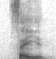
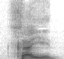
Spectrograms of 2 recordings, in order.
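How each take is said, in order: First: The s sound is clear and precise. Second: The s sound is lisped and unclear. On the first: The speaker calls it right. "هي أصلا إيه؟" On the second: The speaker calls it wrong. "سيد في السي مثلا يقول لك إيه؟"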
